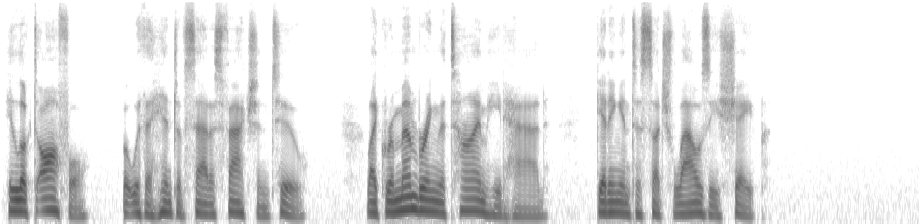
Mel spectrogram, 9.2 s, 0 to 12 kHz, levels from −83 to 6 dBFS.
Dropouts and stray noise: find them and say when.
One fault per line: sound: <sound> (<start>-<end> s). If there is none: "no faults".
no faults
